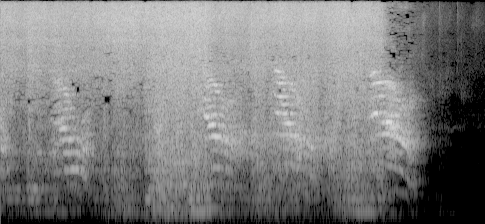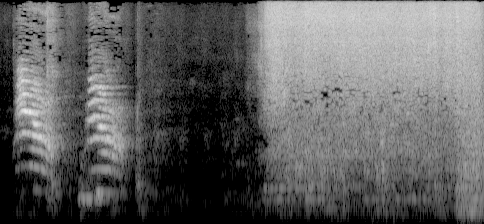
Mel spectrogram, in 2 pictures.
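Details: Young female stray kitten having her first bath at night gives arched, harmonic mews, several blurred under loud rushing water and two clear ones in a quiet gap, with a person talking softly.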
